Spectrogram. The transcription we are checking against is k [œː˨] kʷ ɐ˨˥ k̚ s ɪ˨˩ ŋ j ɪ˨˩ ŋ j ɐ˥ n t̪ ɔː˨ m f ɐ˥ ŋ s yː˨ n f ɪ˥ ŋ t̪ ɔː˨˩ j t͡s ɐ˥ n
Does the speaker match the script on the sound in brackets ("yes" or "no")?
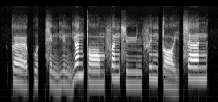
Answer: no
